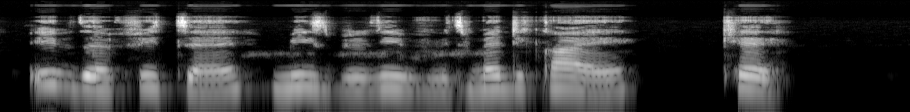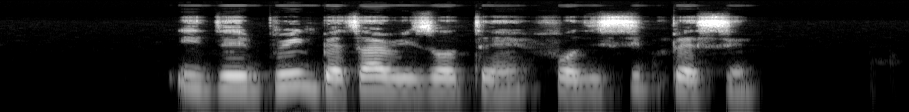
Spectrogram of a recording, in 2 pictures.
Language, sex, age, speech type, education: Nigerian Pidgin, female, 15-29, spontaneous, tertiary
